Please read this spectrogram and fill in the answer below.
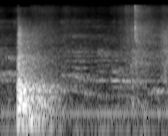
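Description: A single loud slam about a quarter second in, dying away over about half a second, followed by a faint sharp click near the end.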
